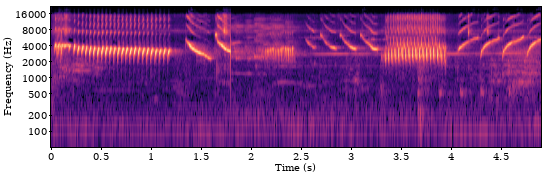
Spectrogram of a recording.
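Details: Domestic canary song used as a tutor recording for young canaries: a long buzzy trill, then rapid downslurred whistles, a harsh rolled burst and quick upswept notes, all high-pitched.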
